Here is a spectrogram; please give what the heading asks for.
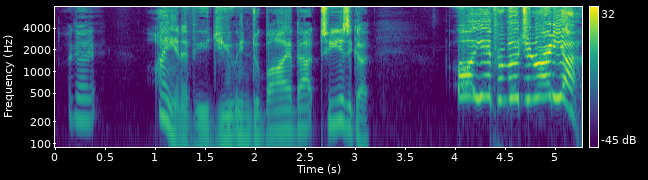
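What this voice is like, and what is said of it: Good put-on Irish accent. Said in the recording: “That was a great Irish accent there.”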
